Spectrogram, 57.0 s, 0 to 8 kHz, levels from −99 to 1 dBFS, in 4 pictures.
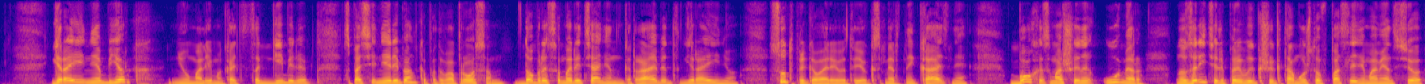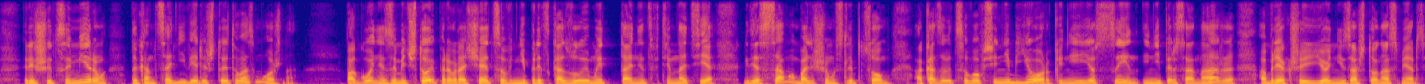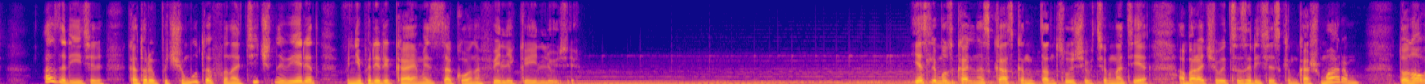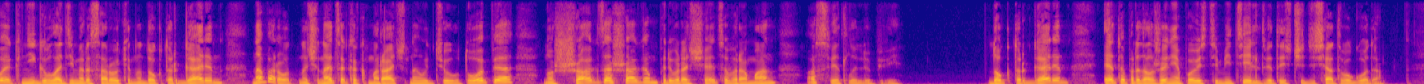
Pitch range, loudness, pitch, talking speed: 110-160 Hz, -22 LUFS, 125 Hz, 130 wpm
